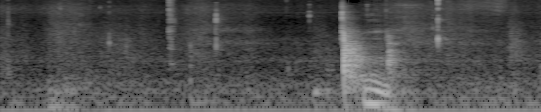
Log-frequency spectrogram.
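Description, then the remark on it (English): Beer glasses clink together once in a toast, a bright knock with a short ringing tail, standing out against a quiet, steady background. “Well, can we cheers? Yeah, we can. Yeah, cheers.”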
